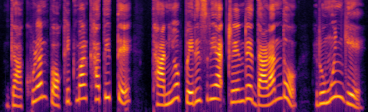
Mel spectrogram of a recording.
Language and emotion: Santali, fearful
